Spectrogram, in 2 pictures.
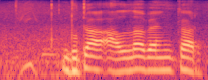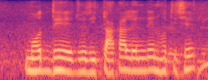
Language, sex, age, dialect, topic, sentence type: Bengali, male, 18-24, Western, banking, statement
